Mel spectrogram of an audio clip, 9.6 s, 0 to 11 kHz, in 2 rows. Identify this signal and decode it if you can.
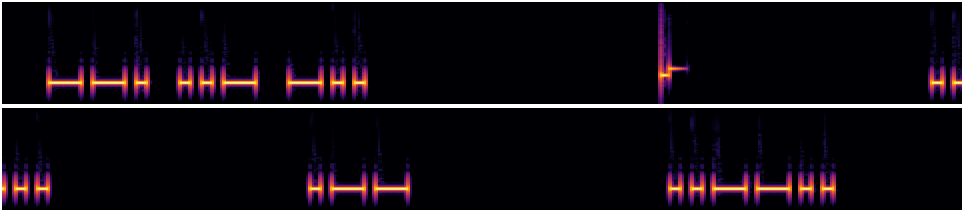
Morse code, heard as a keyed tone, about 22 wpm, spaced as for 9 wpm, 700 Hz. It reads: GUD HW?
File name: Top 20 QSO Elements - 8x Character Spacing - 22wpm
